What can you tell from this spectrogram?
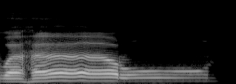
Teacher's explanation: এই রু মানে পুর করে পড়ছি, একটু উচ্চ আওয়াজে পড়ছি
